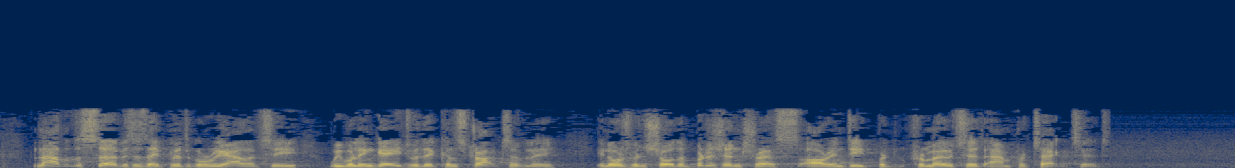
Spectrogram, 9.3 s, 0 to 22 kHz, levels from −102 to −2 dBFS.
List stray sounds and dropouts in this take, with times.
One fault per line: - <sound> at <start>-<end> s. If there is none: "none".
none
